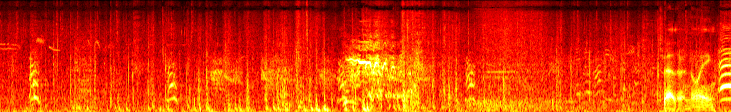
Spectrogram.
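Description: A horse gallops and neighs in Assassin's Creed Odyssey, rhythmic hoofbeats with a whinny partway through, heard under a player talking over the game audio.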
